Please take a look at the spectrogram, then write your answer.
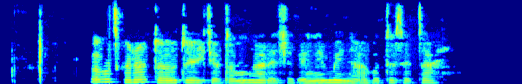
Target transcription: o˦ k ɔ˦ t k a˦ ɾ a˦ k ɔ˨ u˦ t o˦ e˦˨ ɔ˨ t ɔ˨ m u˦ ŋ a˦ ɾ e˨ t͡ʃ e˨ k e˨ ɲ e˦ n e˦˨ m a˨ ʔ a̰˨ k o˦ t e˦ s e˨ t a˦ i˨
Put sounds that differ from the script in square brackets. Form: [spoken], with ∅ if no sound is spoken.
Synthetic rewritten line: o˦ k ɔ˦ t k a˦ ɾ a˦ [t] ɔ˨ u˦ t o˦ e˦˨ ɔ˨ t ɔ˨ m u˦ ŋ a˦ ɾ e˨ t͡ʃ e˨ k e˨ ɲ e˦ [m] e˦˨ [ɲ] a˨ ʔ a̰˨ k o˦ t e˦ s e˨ t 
